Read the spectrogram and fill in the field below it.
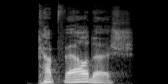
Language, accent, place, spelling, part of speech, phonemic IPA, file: German, Germany, Berlin, kapverdisch, adjective, /kapˈvɛʁdɪʃ/, De-kapverdisch.ogg
- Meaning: of Cape Verde; Cape Verdean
